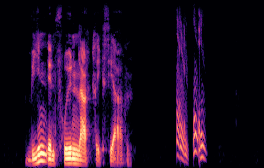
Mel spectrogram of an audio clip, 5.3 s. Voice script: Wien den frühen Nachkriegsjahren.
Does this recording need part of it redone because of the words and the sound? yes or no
yes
